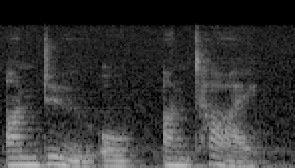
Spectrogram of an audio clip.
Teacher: there is a slight secondary stress on those first syllables that imply the opposite of the root word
